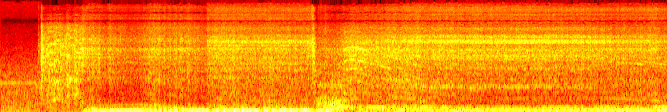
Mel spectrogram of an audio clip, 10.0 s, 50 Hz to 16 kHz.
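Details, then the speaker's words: 2004 Jeep Grand Cherokee 4.7L V8 started after replacing spark plugs and ignition coils: cranks briefly, catches cleanly and settles into a smooth, steady idle with no misfire or stumble. "Alright, all that's left now is just fire it up, make sure everything's running good, no cell lights come on."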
